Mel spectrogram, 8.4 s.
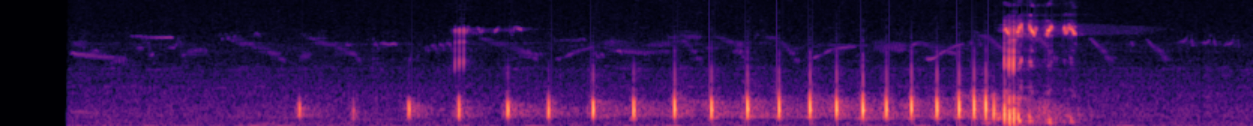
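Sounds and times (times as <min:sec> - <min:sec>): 
little bustard calling with clicking pulses: 0:00.5 - 0:08.2.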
